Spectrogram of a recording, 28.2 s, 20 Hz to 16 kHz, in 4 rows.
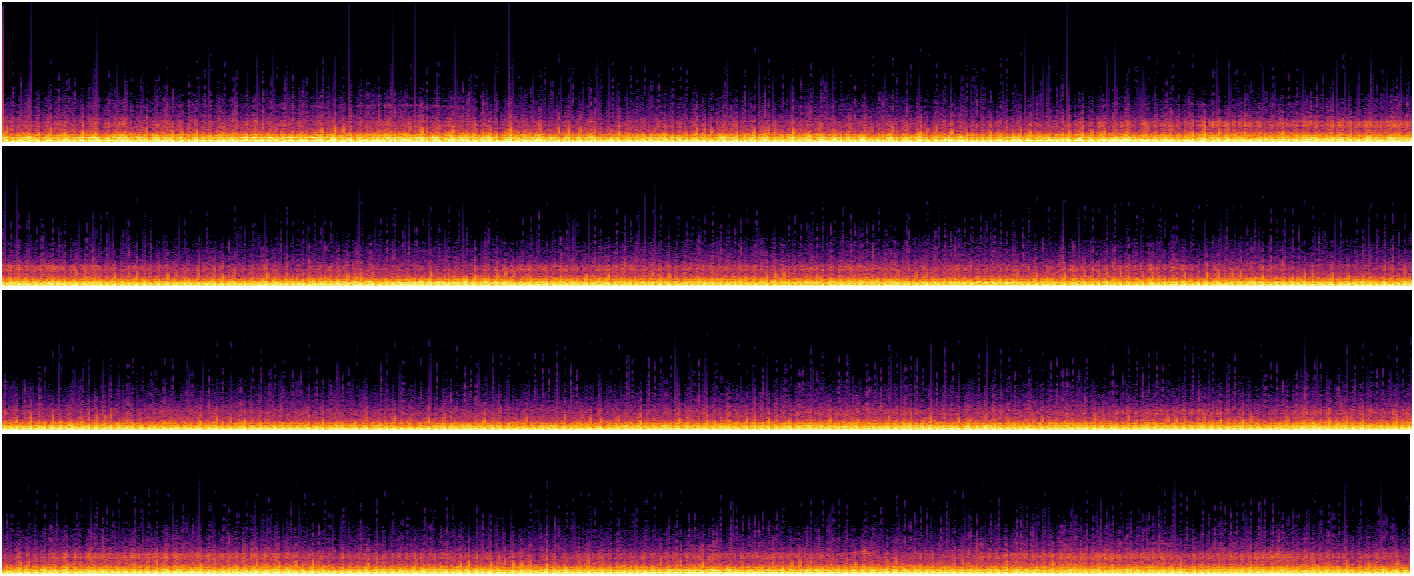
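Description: RV-6 light aircraft's piston engine and propeller running, heard inside the cockpit. The engine note rises about four to six seconds in as power comes up, then holds steady.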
